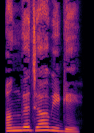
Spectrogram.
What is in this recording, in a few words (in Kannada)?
"ಅಂಗಜಾವಿಗೆ", Kannada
